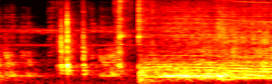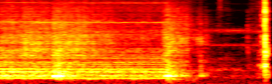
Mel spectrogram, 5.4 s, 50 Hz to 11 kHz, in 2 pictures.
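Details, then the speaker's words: Yamaha YZF R6 no-start, new fuel pump fitted: steady buzzing whirr about three seconds with slightly uneven edge as pump primes with a lot of air in the line. "Alright, let's prime it a couple times. I heard her doing a little something something in there, but she's got a lot of air. I can hear it."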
